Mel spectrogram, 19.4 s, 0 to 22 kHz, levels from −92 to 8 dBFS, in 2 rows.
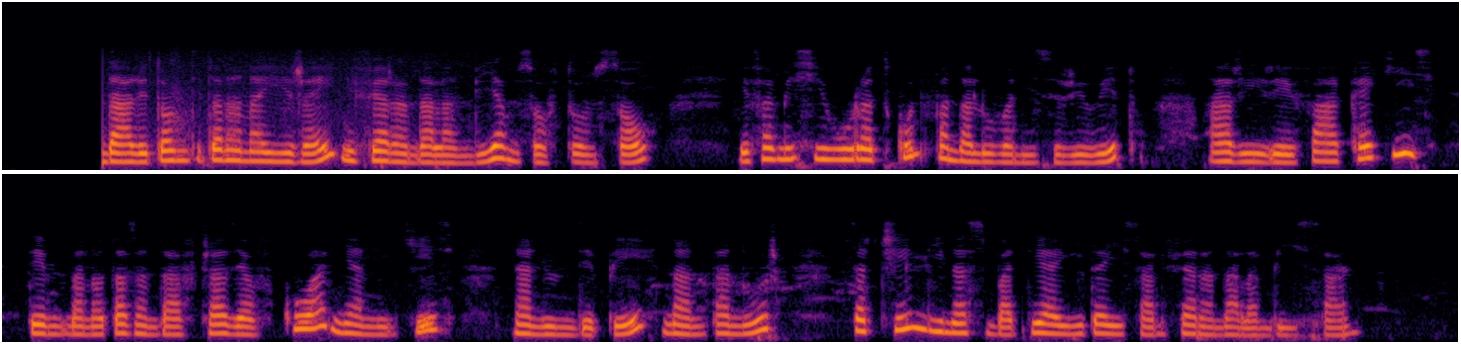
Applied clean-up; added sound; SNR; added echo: none; none; none; none.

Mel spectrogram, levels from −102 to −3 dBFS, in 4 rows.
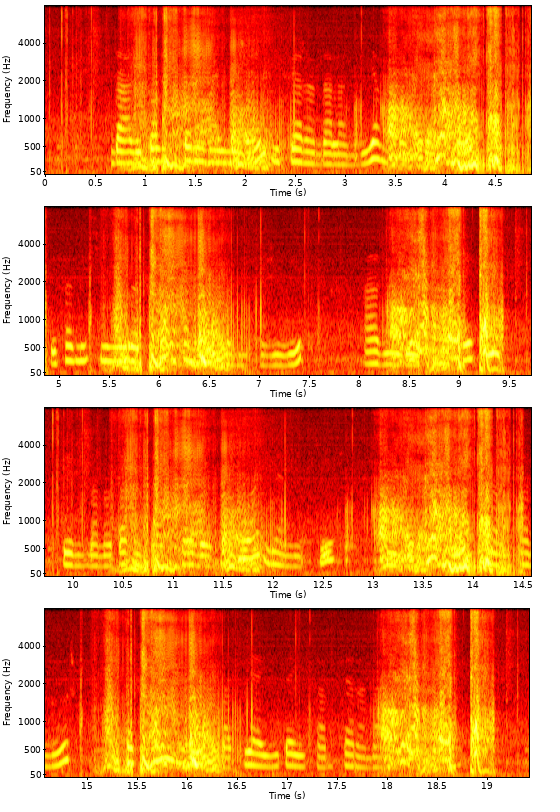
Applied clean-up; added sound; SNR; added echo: none; Zipper (clothing); -4 dB; none.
